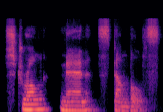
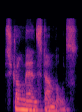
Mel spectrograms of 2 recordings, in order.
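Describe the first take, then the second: First: It is said slowly. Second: It is said more quickly.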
